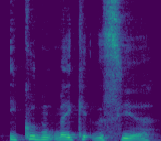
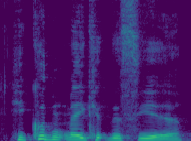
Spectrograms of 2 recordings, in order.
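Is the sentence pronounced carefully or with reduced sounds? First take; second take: reduced; careful. First: Sounds are dropped, with glottal stops. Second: Every sound is pronounced clearly and fully. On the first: "I exaggerated it a little bit now" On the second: "Jan would say"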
